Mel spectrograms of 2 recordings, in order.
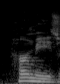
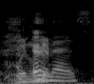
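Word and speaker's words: Hermès: I start calling that one that starts with an H, like Hermes or something. But it's Hermes.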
